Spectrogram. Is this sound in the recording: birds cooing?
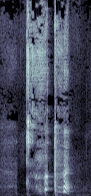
no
